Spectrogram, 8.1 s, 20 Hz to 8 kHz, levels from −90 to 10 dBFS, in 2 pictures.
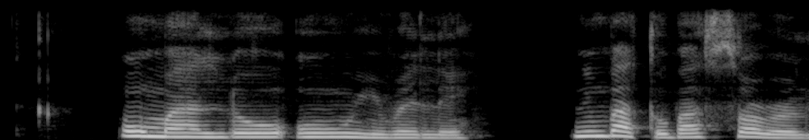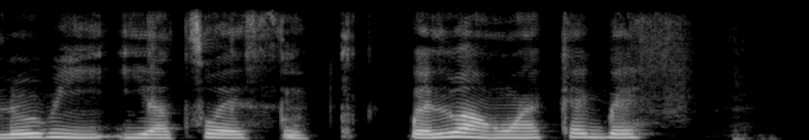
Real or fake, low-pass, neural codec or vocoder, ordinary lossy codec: fake; 7.2 kHz; vocoder, 22.05 kHz, 80 mel bands, Vocos; none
